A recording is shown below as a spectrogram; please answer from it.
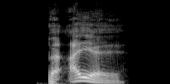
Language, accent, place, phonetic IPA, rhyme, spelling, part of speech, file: German, Germany, Berlin, [bəˈʔaɪ̯l], -aɪ̯l, beeil, verb, De-beeil.ogg
- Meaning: 1. singular imperative of beeilen 2. first-person singular present of beeilen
